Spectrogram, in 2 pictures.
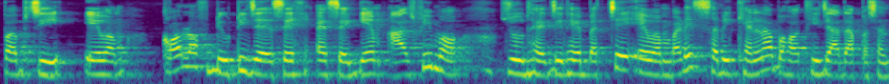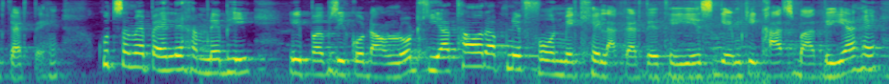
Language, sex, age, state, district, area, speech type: Hindi, male, 30-45, Uttar Pradesh, Sonbhadra, rural, spontaneous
